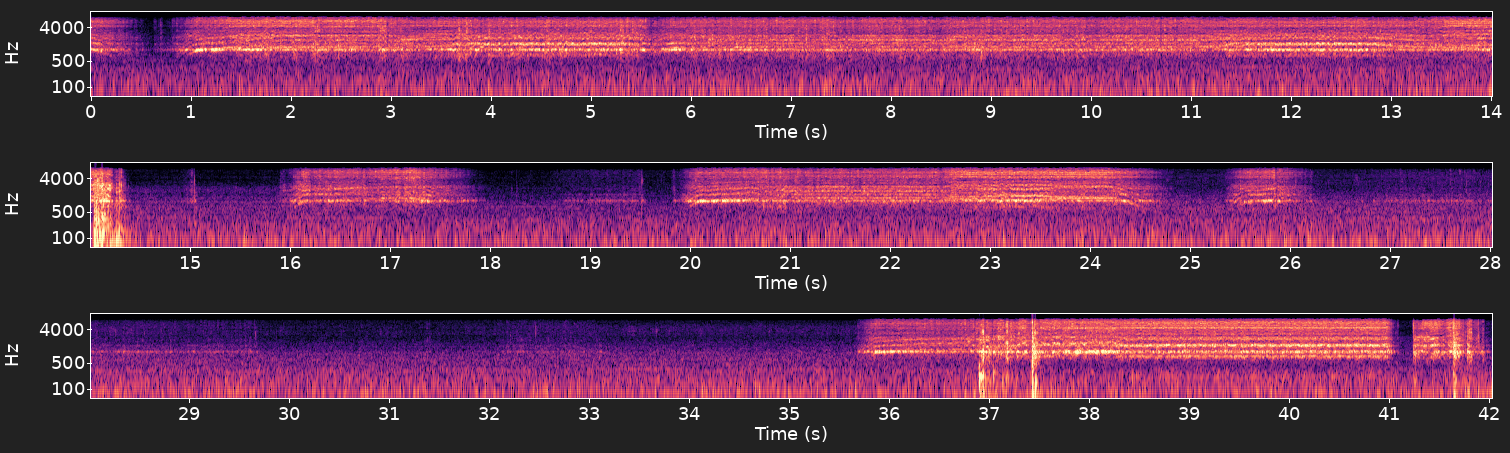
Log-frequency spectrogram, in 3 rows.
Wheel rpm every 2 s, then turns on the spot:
90, 160, 150, 160, 160, 160, 160, 30, 90, 10, 140, 160, 50, 20, 20, 0, 10, 10, 150, 200, 160.
14-16 26-30 32-34 40-42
